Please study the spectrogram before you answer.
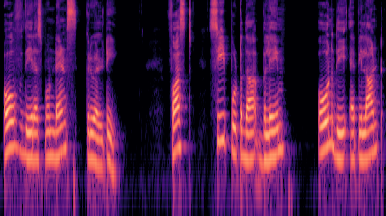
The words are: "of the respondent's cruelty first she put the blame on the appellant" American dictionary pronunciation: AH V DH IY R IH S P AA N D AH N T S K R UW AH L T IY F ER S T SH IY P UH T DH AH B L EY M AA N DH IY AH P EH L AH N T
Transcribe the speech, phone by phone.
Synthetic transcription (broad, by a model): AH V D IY R IH S P AA N D AH N T S K R UW AH L T IY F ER S T S IY P UH T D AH B L EY M AA N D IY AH P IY L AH N T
